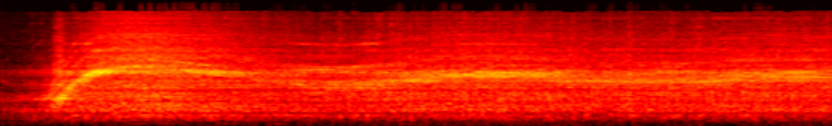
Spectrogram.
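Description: Electric mixer whirring through vanilla cake batter with baking powder just added, a sharp rising whine at start-up that settles into a steady, loud, close hum with no talking.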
